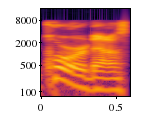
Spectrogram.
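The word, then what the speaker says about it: Korda: Vände ner i set över amerikaner och femtesidare i turneringen Sebastian Corda. Eh, eller Sebastian Corda som man kanske ska uttalas nu när han är amerikan.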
